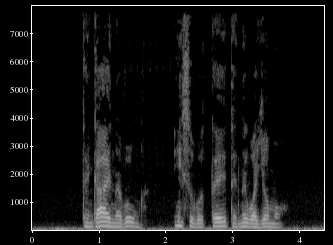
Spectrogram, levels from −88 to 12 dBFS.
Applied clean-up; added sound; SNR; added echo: none; Wind; 13 dB; none.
